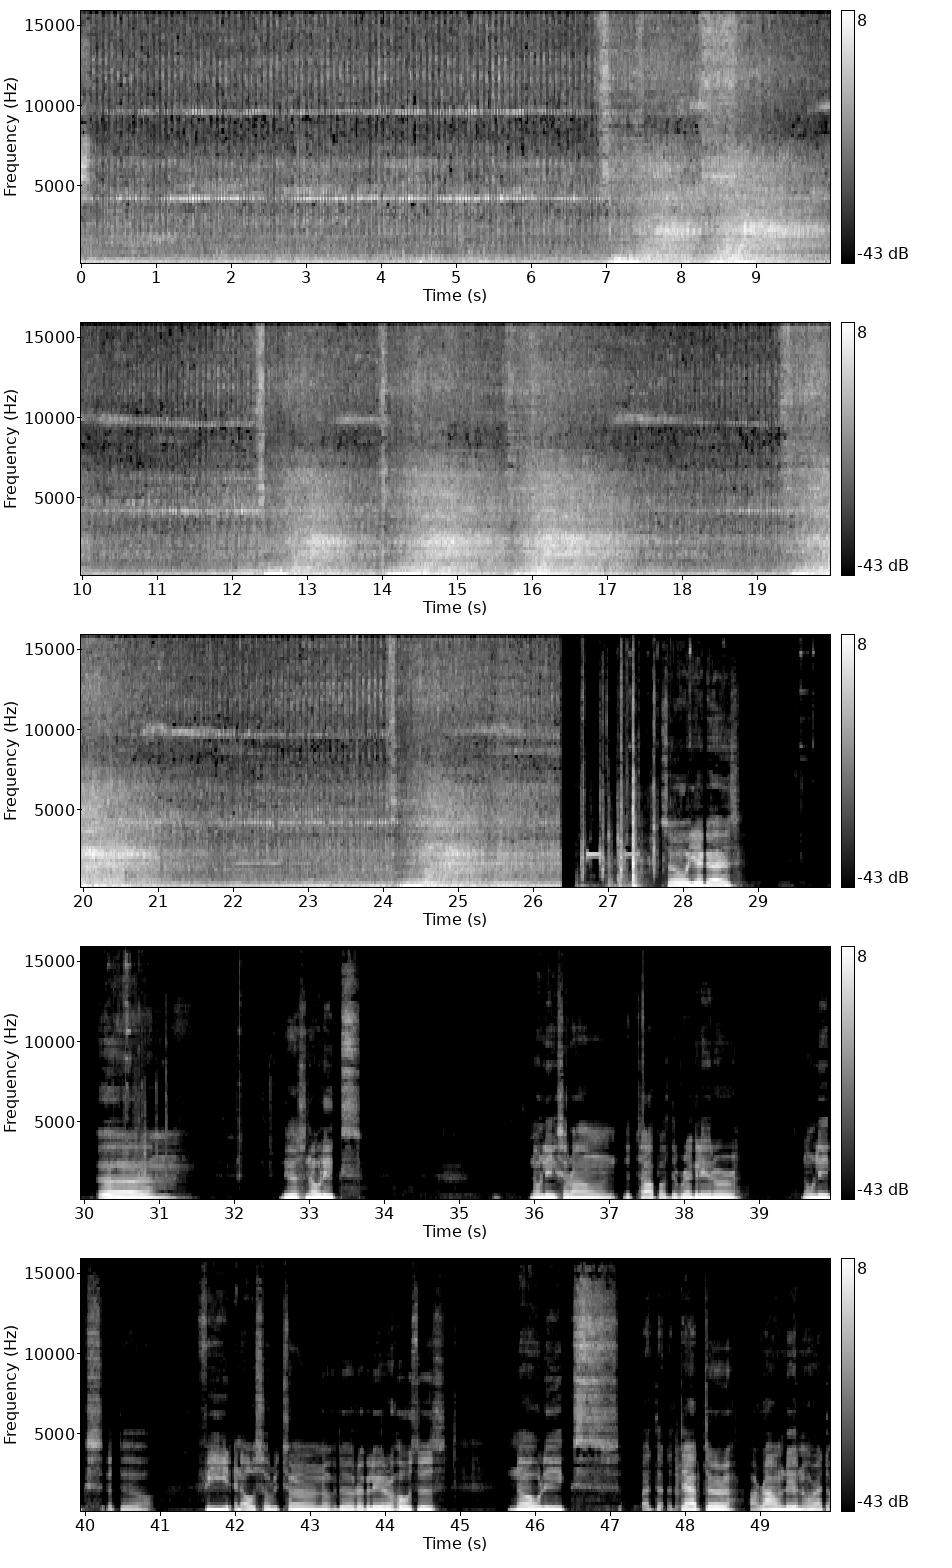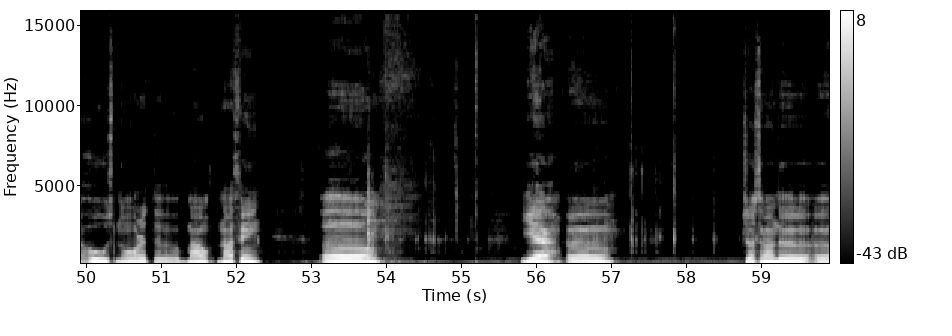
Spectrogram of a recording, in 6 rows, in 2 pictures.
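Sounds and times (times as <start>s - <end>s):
car engine idling and revving: 0.0s - 26.4s, 56.8s - 59.3s.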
